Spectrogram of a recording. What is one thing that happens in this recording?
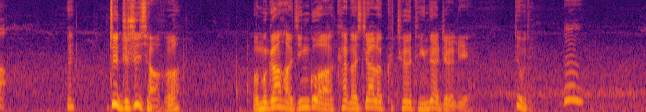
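A young man speaks casually up close.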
